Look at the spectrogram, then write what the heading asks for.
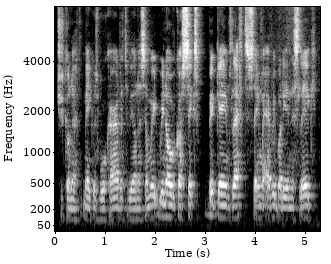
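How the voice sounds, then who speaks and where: Low, even-toned football coach. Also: male voice, fast talker, creaky, distant mic. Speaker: football coach interviewed after a match. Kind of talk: post-match interview.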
